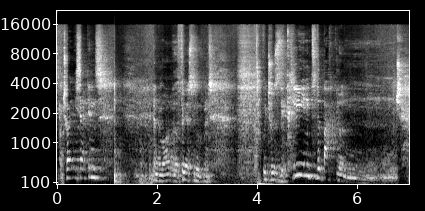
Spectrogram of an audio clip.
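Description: Against noticeable background noise and audible room echo, a man speaks at a very slow pace. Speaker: fitness instructor. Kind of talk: workout instruction. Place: home room.

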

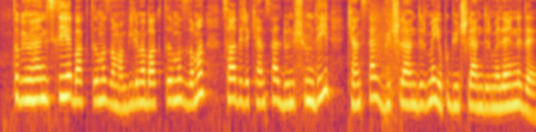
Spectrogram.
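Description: A woman speaks in a plain, everyday voice, fairly high in pitch. Her pace is moderate, with hardly any pauses. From Turkey, Bursa province (Gemlik). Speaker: politician and geological engineer. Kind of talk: interview statement.

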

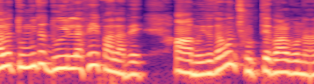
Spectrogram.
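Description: Reading aloud in a natural voice. The intonation is lively.

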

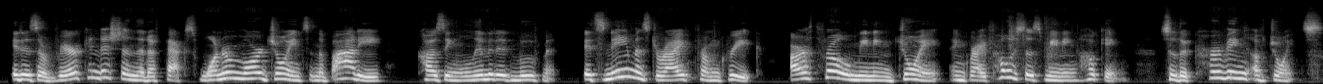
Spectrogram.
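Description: With an American accent, a woman speaks in a dark, mellow tone and lively intonation. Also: moderate pace. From Michigan, US. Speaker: science educator. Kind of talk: scripted narration. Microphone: lapel.

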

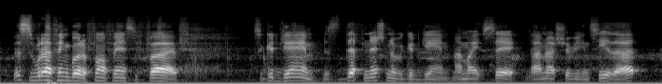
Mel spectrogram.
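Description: The speech runs at a very fast pace with ordinary pitch variation. Light background noise can be heard. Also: man, fairly high pitch for a man. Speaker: video game vlogger. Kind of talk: profane angry rant recounting a game death. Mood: joking, profane, animated. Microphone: webcam.

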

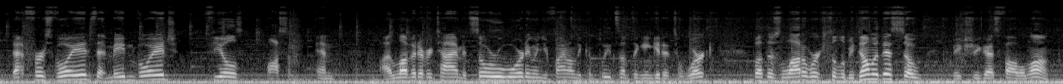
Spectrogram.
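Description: Over clear background music, a man talks at a very fast pace with a very deep, low pitch, the sound dry with no echo. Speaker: car restoration vlogger. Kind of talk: casual vlog chat. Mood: pleased, upbeat. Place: street. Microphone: phone near.

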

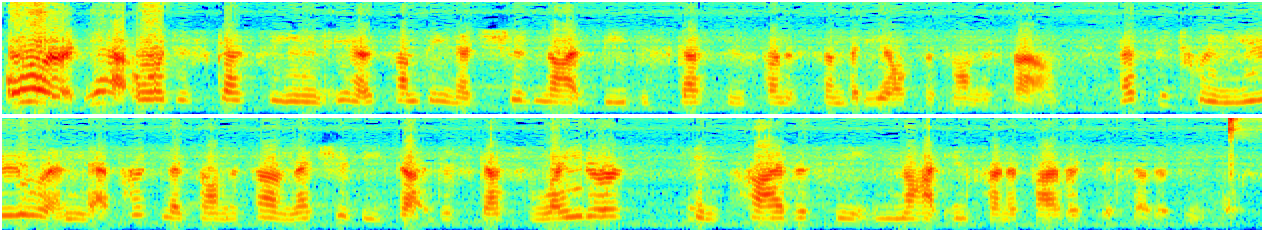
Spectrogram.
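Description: Fairly quick pace over light background noise. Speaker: radio guest. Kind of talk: interview answer.

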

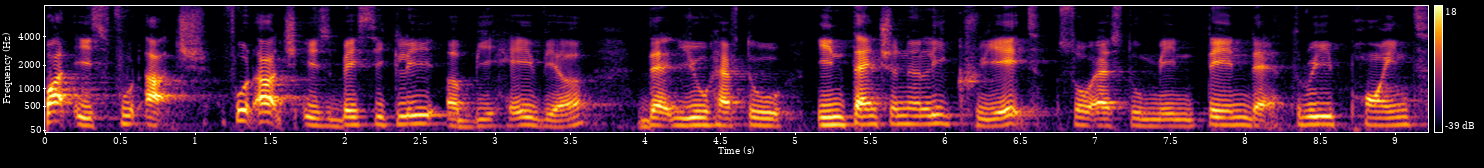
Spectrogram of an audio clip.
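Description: At a fairly slow pace, a man speaks with ordinary pitch variation. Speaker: strength coach. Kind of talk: tutorial. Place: gym.

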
